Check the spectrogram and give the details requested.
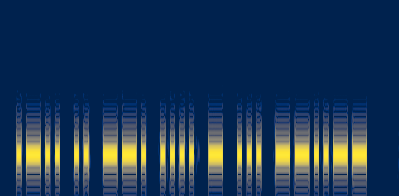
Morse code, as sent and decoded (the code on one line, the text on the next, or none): .-.. .. --. .... - ... --..--
LIGHTS,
